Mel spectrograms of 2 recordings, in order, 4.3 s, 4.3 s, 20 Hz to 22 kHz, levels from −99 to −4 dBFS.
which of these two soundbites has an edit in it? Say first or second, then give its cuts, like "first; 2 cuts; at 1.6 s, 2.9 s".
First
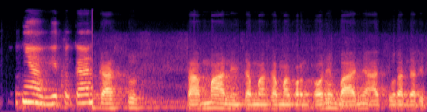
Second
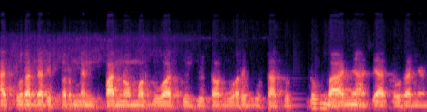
first; 1 cut; at 1.0 s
